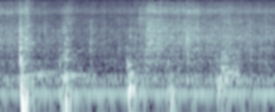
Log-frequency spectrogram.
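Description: Garlic and cumin stirred in a hot pan, a steady fry with a few scraping strokes of a utensil against the pan, up close with no voices.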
